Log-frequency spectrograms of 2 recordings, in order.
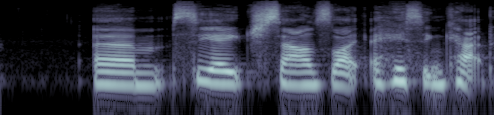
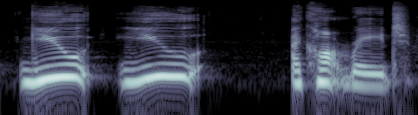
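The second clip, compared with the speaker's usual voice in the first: ordinary talk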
